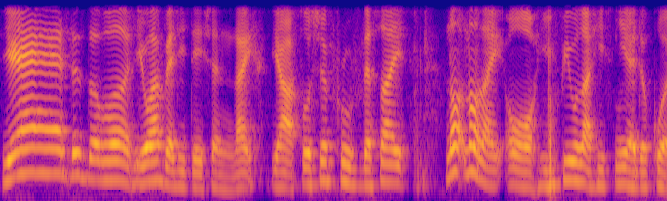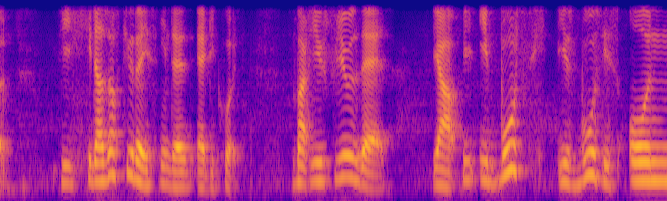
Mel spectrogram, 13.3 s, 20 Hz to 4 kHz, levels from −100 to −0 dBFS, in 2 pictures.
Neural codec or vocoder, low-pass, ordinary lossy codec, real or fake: codec, 16 kHz, 2 kbps, X-Codec, HuBERT features, trained on LibriSpeech; 3.6 kHz; none; fake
